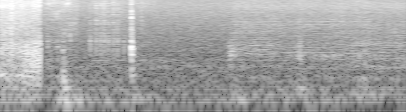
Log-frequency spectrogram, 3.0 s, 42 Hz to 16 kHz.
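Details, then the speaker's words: Newly installed blend door actuator, in the driver's footwell of a 2010 Chrysler Sebring Touring 2.4L, tested from full cold to full hot: a brief soft motor whirr with light clicks, then quiet; it is working normally. "that's all the way cold all the way hot and everything in between perfect"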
